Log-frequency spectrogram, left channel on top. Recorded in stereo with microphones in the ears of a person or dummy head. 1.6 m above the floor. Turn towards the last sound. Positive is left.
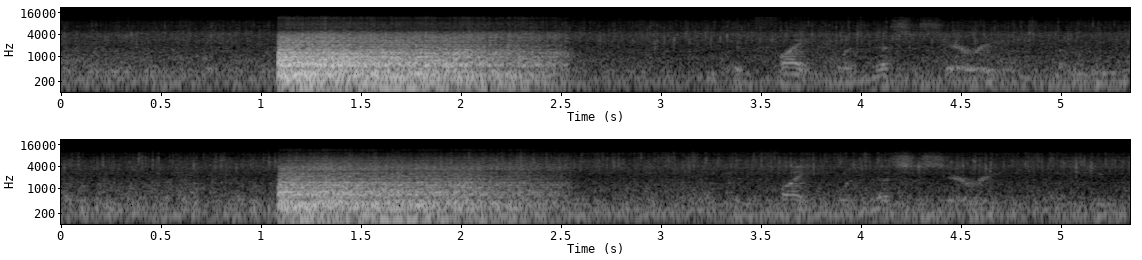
turn(degrees=30)  # may be behind; listen again after turning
